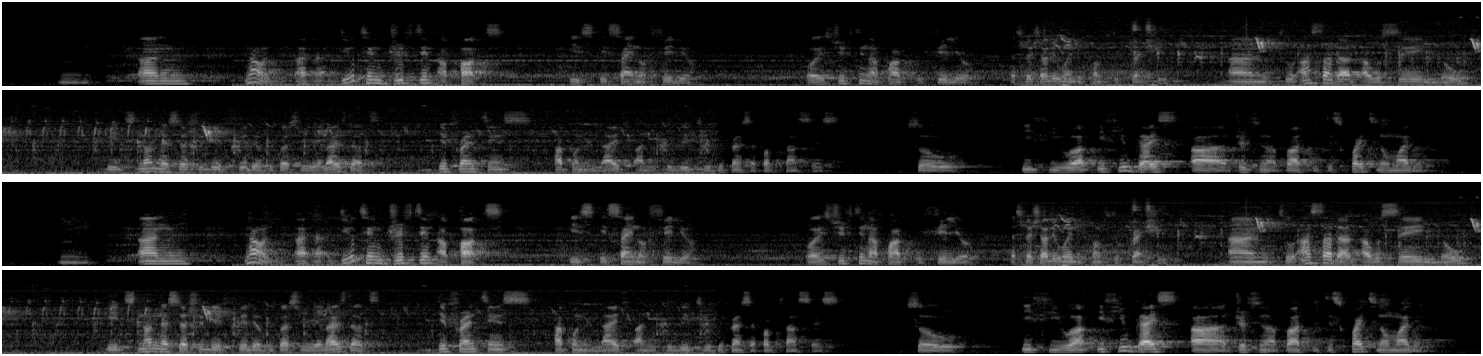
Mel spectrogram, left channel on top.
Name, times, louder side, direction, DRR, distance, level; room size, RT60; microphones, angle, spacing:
voice 1, 0.6-0.9 1.4-1.9 2.4-5.0 5.7-6.9 8.0-9.7 10.1-11.7 12.3-14.7 15.8-18.6 19.0-23.1 23.8-24.3 25.0-29.0, right 2 dB, 45° right, 9 dB, 0.7 m, -34 dB
sound 1, 1.0-11.5, equal, 70° right, 5.5 m, -52 dB
sound 2, 2.3-13.7 14.0-14.1, left 1 dB, 80° left, 0.6 m, -53 dB
sound 3, 10.2-22.0, left 2 dB, 10° right, 1.1 m, -41 dB
19.5 x 9.3 x 7.0 m, 1.0 s
head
